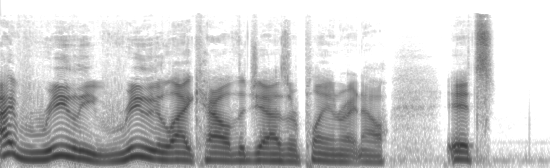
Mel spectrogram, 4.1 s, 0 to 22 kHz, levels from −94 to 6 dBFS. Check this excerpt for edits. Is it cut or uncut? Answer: uncut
